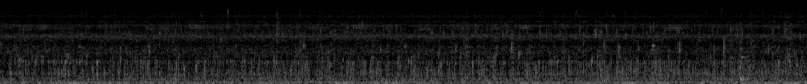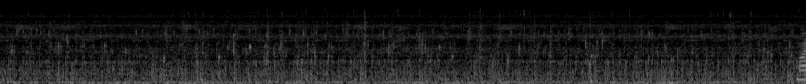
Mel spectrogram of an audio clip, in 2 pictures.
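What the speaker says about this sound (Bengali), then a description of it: "তরকারিটা জাল হয়ে গেছে।" A pot of Bengali curry with fish roe fritters boils steadily, its dense, even bubbling and simmering close by and continuous throughout, with no voices.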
